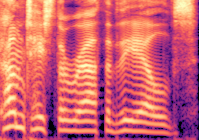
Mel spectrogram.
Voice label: pissed, en; Sylvanas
